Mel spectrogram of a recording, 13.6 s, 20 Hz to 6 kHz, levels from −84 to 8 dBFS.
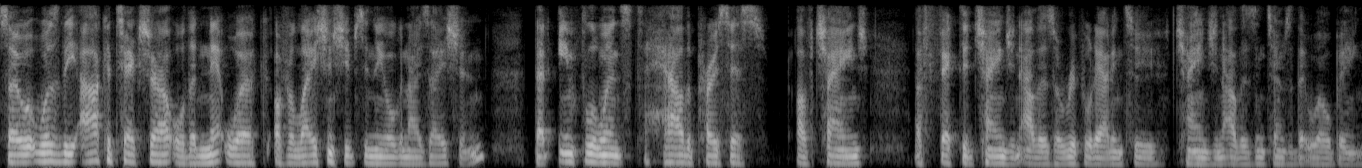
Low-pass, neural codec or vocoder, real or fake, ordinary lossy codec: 5.4 kHz; none; real; MP3, 48 kbps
